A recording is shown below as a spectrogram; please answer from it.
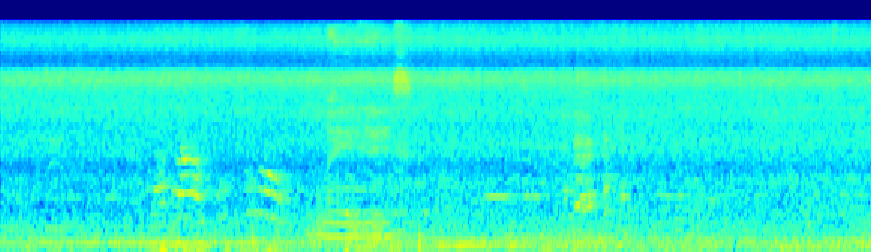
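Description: A cat meowing a few times in short calls that rise and fall in pitch, over a steady low hum.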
